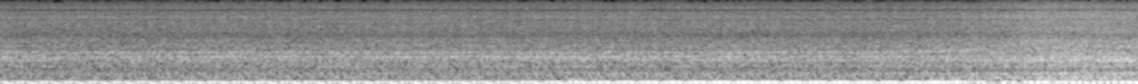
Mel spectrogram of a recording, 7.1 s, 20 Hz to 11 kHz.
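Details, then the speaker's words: Guanci SSJ late-1970s mid-engine V8 prototype, first start after over 25 years in storage: a deep, steady V8 burble with an even firing beat and slight rev rises, no knocks or misses; normal running. "Yes! Yes! Yes! Oh, that's clean. That's This is insane! It just started."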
